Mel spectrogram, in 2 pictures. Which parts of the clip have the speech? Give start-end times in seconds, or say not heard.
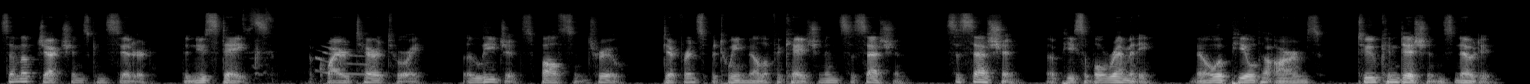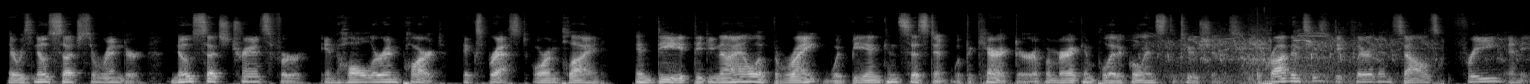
0.0-30.5.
